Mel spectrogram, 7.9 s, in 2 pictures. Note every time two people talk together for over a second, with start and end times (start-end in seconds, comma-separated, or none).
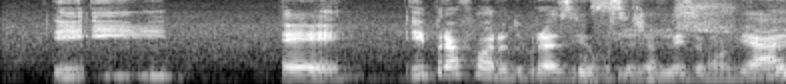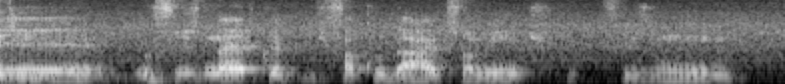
2.8-4.2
